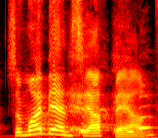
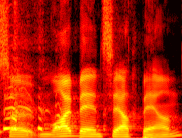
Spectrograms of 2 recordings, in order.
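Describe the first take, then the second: First: It is said in an excited way. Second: It is said in a flat, unexcited way.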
